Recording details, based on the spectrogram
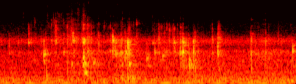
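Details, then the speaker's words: Soft trickling and splashing as sterile water is squirted into the top of an Oasis Atrium chest tube drainage container while it is being set up. "you're gonna take that out all that is is sterile water you're gonna pop it in the top right here"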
